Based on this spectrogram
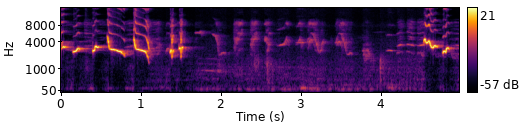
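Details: Oriental magpie-robin lure song to rouse rivals and breeding urge: a fast string of bright whistles, a quieter twittering middle, then another short burst of whistled notes at the end.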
